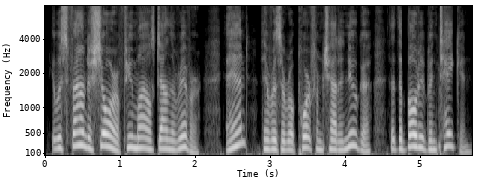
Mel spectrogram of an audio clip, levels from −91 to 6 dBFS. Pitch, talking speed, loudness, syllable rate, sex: 190 Hz, 240 wpm, -17 LUFS, 6.9 syllables/s, male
